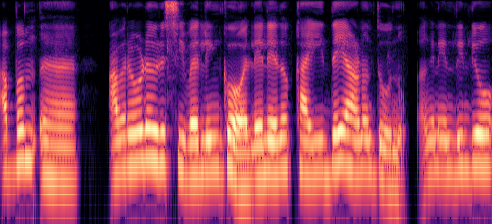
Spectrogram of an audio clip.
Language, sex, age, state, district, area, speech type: Malayalam, male, 30-45, Kerala, Wayanad, rural, spontaneous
